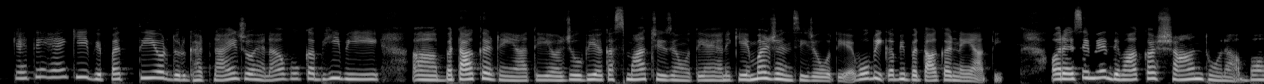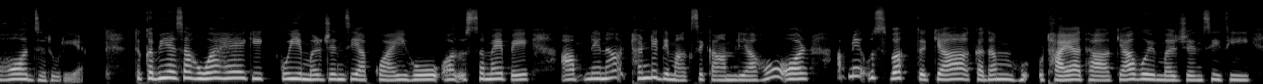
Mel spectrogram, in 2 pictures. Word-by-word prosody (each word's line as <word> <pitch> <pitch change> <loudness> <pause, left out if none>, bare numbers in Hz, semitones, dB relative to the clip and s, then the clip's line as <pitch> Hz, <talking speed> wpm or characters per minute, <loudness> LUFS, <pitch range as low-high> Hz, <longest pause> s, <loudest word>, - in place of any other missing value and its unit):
कहते 285 +4 -6
हैं 330 +1 -6
कि 335 0 -1
विपत्ति 245 +4 -2
और 290 -3 0
दुर्घटनाएँ 205 +2 -3
जो 245 - +1
है 220 -4 -3
ना 195 +5 -5
वो 255 - -5
कभी-भी 240 -2 -1 0.4
अ, 215 -1 +1
बताकर 235 +6 +3
नहीं 195 -2 -3
आती 185 +3 -4
और 190 -1 -2
जो 215 -1 +2
भी 230 - +3
अकस्मात 225 +2 -1
चीज़ें 210 -3 -2
होती 190 0 -5
हैं 195 0 -3
यानी 190 +1 -3
कि 220 +3 -1
इमरजेंसी 230 -5 +2
जो 180 -1 -3
होती 165 -1 -5
है। - - -5
वो 255 - +4
भी 275 -1 +2
कभी 220 +3 0
बताकर 205 -2 0
नहीं 170 -4 -3
आती - - -7 0.5
और 245 +1 +5
ऐसे 250 +4 +3
में 295 0 +2
दिमाग 225 -1 +2
का 275 0 +3
शांत 235 +2 +1
होना 180 -4 -4 0.2
बहुत 220 +1 +1
ज़रूरी 190 -2 -7
है। - - -11 0.5
तो 280 - -2
कभी 285 +1 +6
ऐसा 300 0 +4
हुआ 265 +2 +6
है 290 +1 +3
कि 265 -1 +1 0.2
कोई 260 +1 +5
इमरजेंसी 230 0 +1
आपको 210 0 -2
आई 205 +2 0
हो 220 - +4 0.2
और 225 0 -2
उस 225 - -6
समय 255 0 +3
पे 220 +2 0 0.3
आपने 235 +4 +1
ना 290 +5 +1
ठंडे 295 +3 +2
दिमाग 215 -7 0
से 235 - -2
काम 205 -1 -2
लिया 205 -1 0
हो। 335 +7 0
और 255 +1 +4 0.3
आपने 385 +1 -4
उस 305 0 -5
वक़्त 285 -4 +2
क्या 230 -2 +3 0.2
कदम 225 +1 +1 0.3
उठाया 215 0 +3
था? 200 -2 0
क्या 225 +1 +2
वो 240 0 +3
इमरजेंसी 205 0 -1
थी? 205 -1 -3
230 Hz, 190 wpm, -23 LUFS, 205-255 Hz, 0.5 s, कभी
